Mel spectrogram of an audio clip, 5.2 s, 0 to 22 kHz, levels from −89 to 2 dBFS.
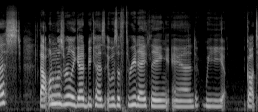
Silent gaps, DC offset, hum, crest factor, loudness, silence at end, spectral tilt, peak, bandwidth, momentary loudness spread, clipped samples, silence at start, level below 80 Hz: none; under 0.1%; none; 20 dB; -27 LUFS; 0 s; -3 dB/octave; -6 dBFS; 16 kHz; 12 LU; under 0.1%; 0 s; -70 dBFS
